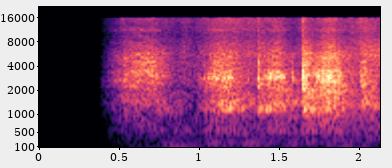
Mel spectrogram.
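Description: Corded screw gun driving a screw through a galvanized steel drywall stud into the steel main channel, the screw grinding into the sheet metal with a rasping sound that comes in uneven surges, strongest near the end.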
